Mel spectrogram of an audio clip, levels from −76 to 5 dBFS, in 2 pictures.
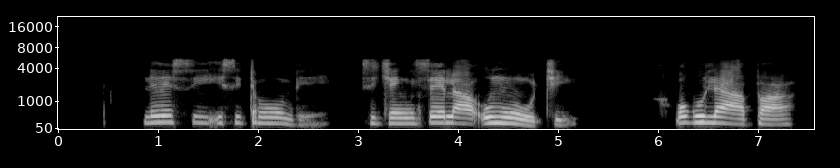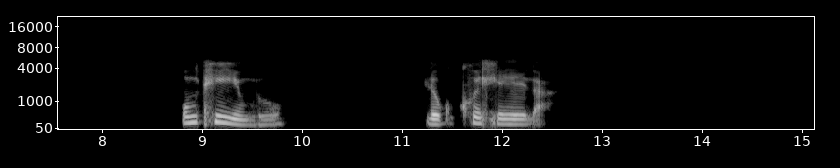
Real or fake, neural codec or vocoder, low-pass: fake; codec, 16 kHz, 2 kbps, FreqCodec, larger model; 5.4 kHz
